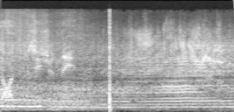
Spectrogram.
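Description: HQ Holden race cars on track at One Raceway in NSW, engines droning steadily with a sustained tonal hum, one brief sharp knock midway, while a commentator talks over them.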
